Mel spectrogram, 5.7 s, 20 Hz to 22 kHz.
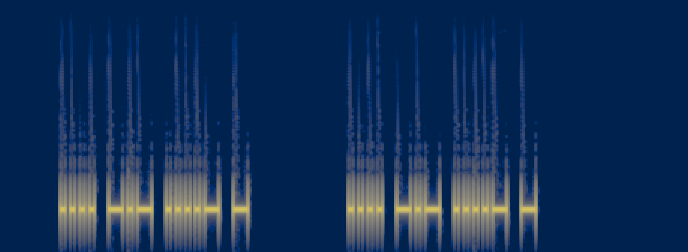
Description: Morse code, heard as a keyed tone, about 30 wpm, 700 Hz. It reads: HK4T HK4T
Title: DXCC-100 Call Signs - 4 Characters - Repeated 2x - 30wpm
